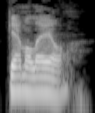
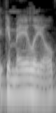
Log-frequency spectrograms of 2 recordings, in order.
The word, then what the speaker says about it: Gamaliel: You remember back in chapter 5, I want to say it like David said it, Gamaliel. So, because I always say Gamaliel, but I want to be united front here.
